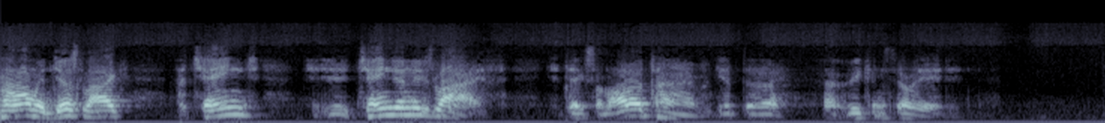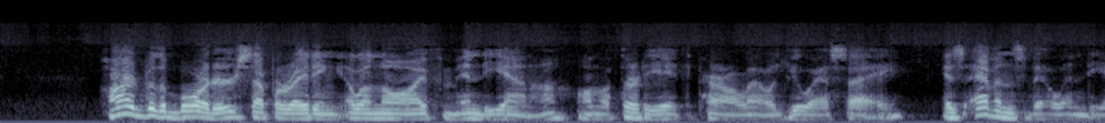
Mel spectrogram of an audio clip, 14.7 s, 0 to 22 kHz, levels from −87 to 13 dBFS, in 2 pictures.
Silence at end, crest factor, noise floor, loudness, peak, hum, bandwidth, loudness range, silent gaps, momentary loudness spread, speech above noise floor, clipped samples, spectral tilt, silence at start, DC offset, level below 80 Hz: 0 s; 16 dB; -63 dBFS; -21 LUFS; -4 dBFS; none; 11 kHz; 6 LU; none; 14 LU; 43 dB; under 0.1%; -7.5 dB/octave; 0 s; 0.2%; -58 dBFS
